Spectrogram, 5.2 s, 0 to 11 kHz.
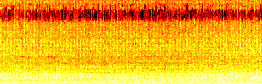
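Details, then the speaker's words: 2011 Mercedes ML300 OM642 diesel just after fuel filter change and refitting fuel inlet/return lines: started first time, even steady idle with soft regular clatter, no misses or hunting; healthy, no leaks. "All right, so let's start it up. So there we go, folks. Started up first time."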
